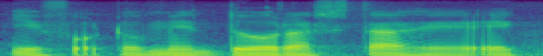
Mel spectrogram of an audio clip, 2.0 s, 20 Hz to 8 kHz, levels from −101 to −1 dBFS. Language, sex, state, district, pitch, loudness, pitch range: Hindi, male, Arunachal Pradesh, Lower Dibang Valley, 95 Hz, -17 LUFS, 95-100 Hz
